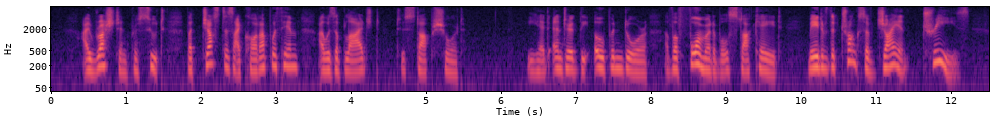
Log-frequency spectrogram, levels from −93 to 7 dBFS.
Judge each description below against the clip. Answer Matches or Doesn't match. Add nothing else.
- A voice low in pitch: Doesn't match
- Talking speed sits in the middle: Matches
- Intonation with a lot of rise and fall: Doesn't match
